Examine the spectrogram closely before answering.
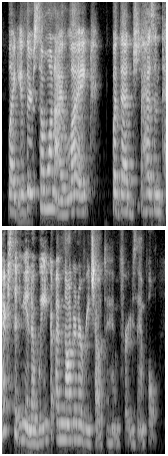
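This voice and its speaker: This voice has a Quebec accent and lively intonation. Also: woman. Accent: French Canadian accent in English. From French-speaking Canada (Quebec area), Romanian family. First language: French. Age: 30s. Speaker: researcher. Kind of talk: casual chat. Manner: halting, many fillers and restarts.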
